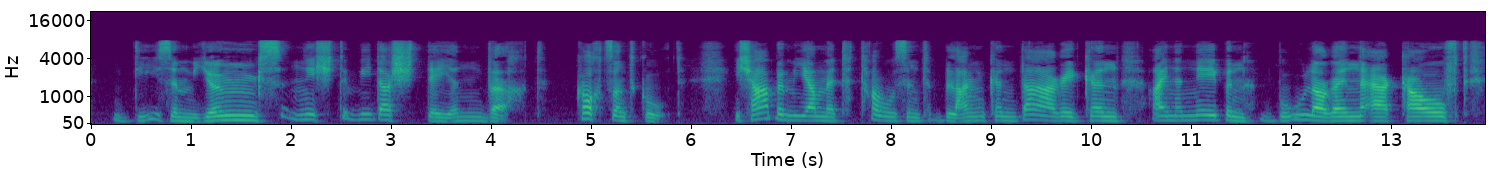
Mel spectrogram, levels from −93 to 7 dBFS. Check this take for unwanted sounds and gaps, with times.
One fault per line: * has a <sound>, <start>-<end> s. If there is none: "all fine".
all fine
